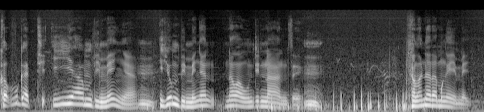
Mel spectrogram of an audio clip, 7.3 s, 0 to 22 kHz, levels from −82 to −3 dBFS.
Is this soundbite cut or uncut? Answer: uncut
